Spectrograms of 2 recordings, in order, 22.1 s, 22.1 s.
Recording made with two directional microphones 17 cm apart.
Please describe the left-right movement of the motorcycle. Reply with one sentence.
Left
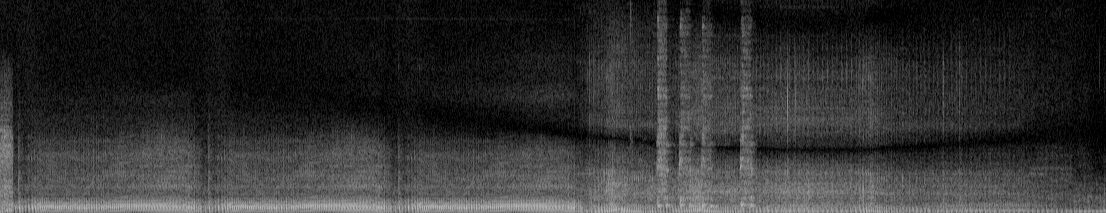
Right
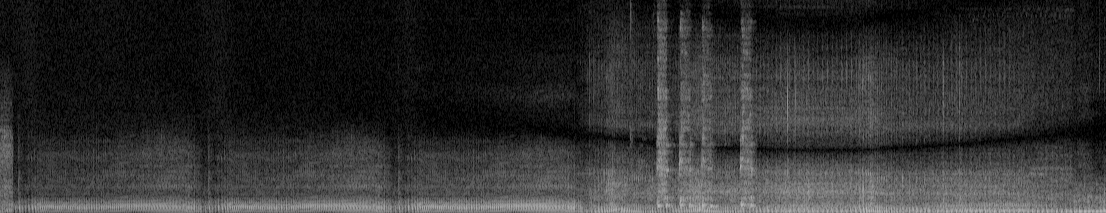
You can hear the motorcycle move to the right.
